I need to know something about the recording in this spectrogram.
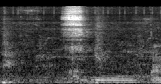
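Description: A person's voice: a short breathy hiss about a second in, then a low, steady hummed "mmm" lasting under a second.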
